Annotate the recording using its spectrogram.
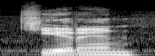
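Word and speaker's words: kirin: got this main creature a kein or in Japanese it's called a kierin a kin uh that's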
